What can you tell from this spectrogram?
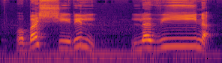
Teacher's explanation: دال کو کھینچ رہے ہیں، دال کے آگے یا مدہ ہو رہی ہے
